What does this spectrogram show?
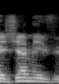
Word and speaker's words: jamais vu: So the one that I'm familiar with, which I'm going to butcher the crap out of the pronunciation, is Jamais Vu? Yeah, Jamais Vu, yeah.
